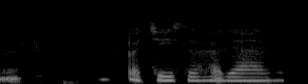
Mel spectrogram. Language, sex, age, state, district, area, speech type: Maithili, female, 30-45, Bihar, Sitamarhi, urban, spontaneous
